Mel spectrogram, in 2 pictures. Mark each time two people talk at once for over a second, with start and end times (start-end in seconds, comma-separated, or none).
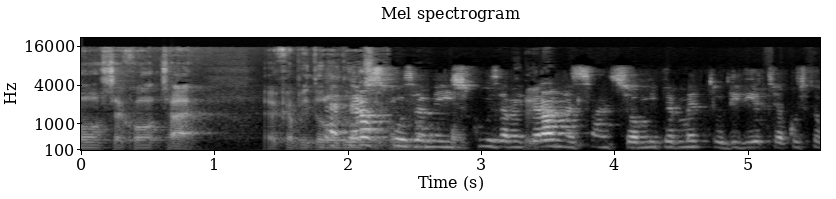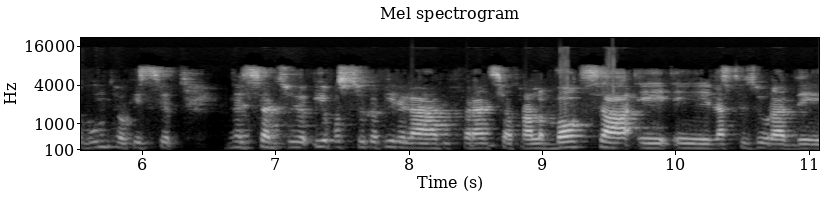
1.7-3.5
